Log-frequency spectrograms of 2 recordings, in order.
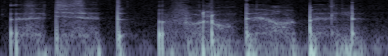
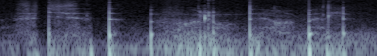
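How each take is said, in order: Both takes have the same delivery.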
